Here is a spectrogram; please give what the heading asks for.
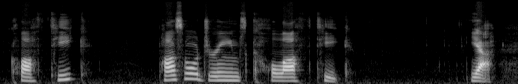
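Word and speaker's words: Clothtique: it's possible dreams and it's spelled c-l-o-t-h t-i-q-u-e cloth teak cloth teak possible dreams cloth teak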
